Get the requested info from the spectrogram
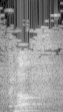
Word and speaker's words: Knopf: Knopf, or Knopf if you pronounce it in English,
